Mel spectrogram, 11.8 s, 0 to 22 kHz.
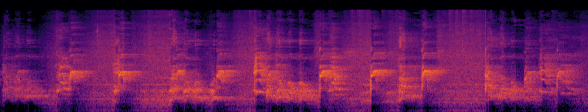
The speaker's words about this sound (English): About 20 dogs, curious about my microphone, tell me how it is inside the kennels of Stanton Animal Hospital on Greenacres Road in Fayetteville. Though they are various sizes and colors, the animals all appear to be past the puppy stage,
